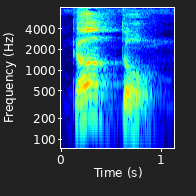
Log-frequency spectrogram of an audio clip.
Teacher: campo ou canto certo se você tentar o nariz Ao canto você vai sentir que o ar quer sair pelo nariz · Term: nasais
